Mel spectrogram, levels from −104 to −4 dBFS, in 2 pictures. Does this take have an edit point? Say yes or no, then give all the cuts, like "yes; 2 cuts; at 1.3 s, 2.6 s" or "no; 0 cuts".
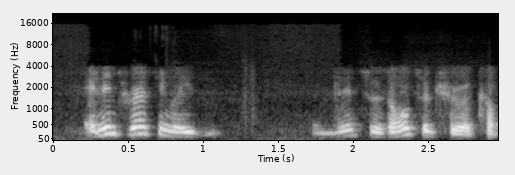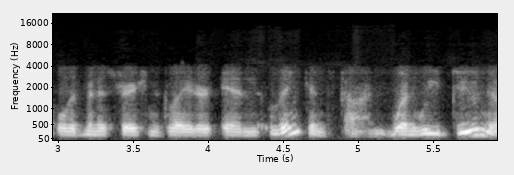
no; 0 cuts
